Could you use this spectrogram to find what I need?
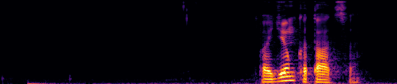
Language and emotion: Russian, neutral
